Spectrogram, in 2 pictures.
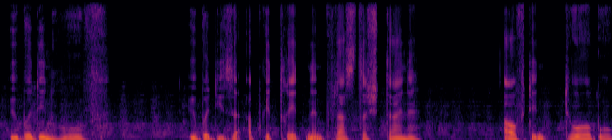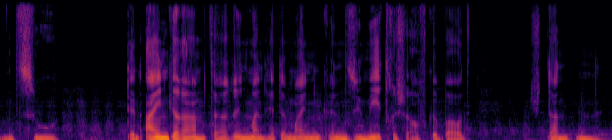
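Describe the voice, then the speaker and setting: An actor playing a haunted, resigned man who recounts his story in a measured, deliberate dramatic monologue with pauses. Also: low voice, dark tone, exaggerated voice. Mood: grave, measured. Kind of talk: slow first-person dramatic monologue.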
